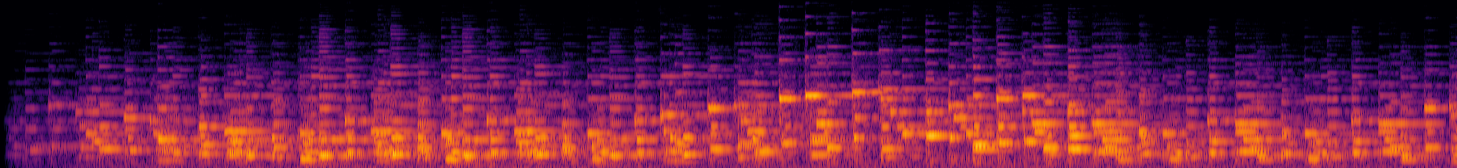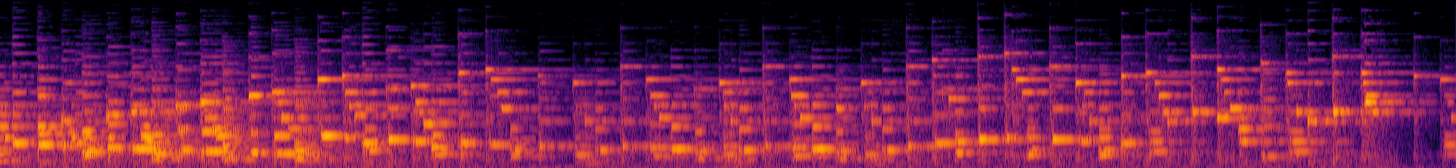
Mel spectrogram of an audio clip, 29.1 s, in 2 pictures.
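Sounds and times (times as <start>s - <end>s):
piano prelude: 0.0s - 29.1s.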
